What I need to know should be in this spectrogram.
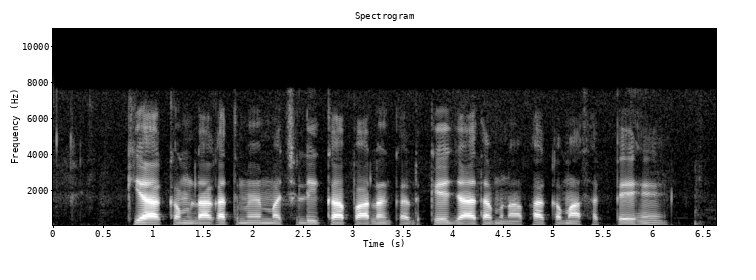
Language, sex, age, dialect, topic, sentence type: Hindi, male, 51-55, Kanauji Braj Bhasha, agriculture, question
